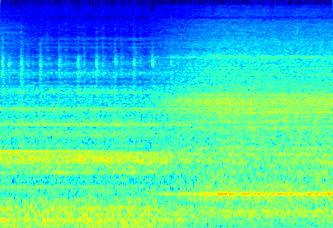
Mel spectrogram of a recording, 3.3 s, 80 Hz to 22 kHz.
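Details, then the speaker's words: New 12V 5kW diesel air heater in a van, self-priming on start-up: steady fan rush with an even hum and whistle and the fuel pump ticking, blowing lukewarm air that builds up, with a little exhaust smoke; running normally. "it's blowing out sort of warm air at the moment it's like a lukewarm it's building up it's going up it's going up here fuel pumps ticking away"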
